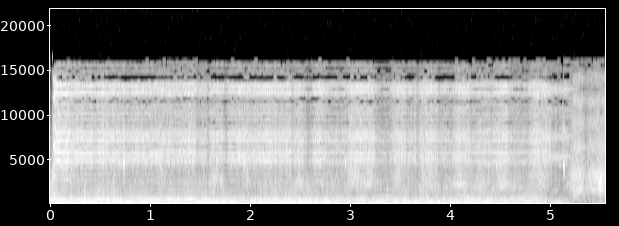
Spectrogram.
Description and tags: Mouth Voice Synth Techno Music Loop 200616 0008 01
Mouth Voice Synth Techno Music Loop
I transformed the sound of my voice and added effects, then mastered it.
Recorded Tascam DR-05X
Edited: Adobe + FXs + Mastered
Dance, rythm, House, Bass, Synth, EDM, Techno, Loop, electronic, Music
